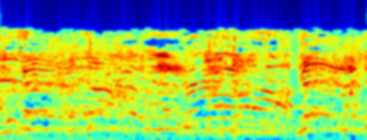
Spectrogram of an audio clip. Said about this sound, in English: President Mahinda Rajapaksa stepped off his aircraft on his return from Jordan to the cheers of supporters who hailed him as a national hero.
